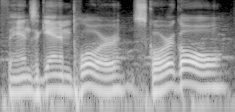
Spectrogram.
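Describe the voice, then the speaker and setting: Male play-by-play announcer on headset, mid-pitched, quick on the big plays, faint music behind. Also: a little mellow, some chatter behind. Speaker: sports commentator. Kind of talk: live sports play-by-play commentary.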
